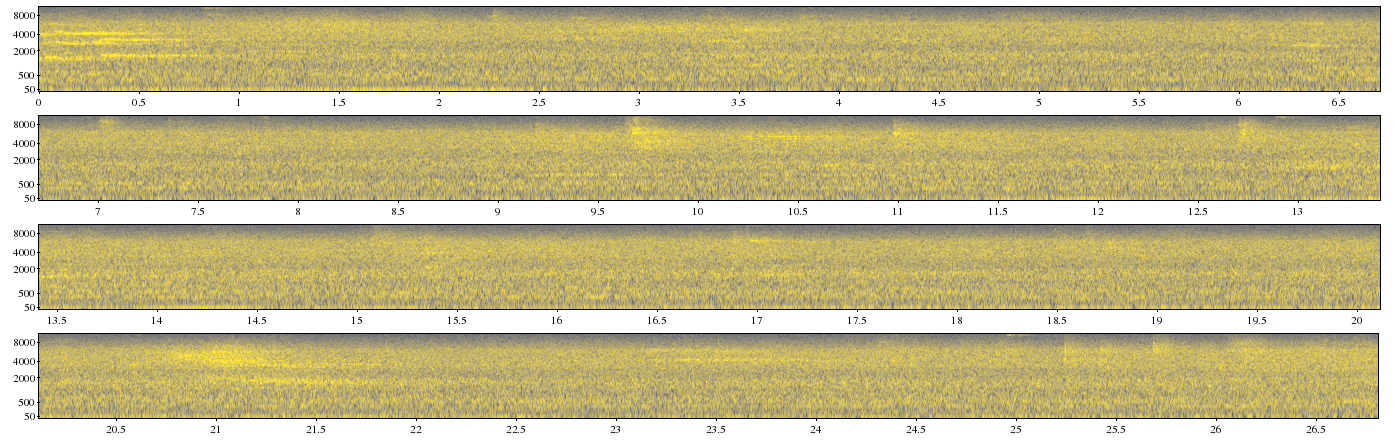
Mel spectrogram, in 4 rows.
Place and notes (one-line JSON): {"title": "Brno, ÚAN Zvonařka, Brno-Brno-střed, Česko - Central station atmoshere", "date": "2022-05-14 13:21:00", "description": "Zoom H6 + 2 Earsight mics.\nBus central station and there... a beautiful atmosphere is created under the large roof. Taken at a quiet time with little traffic.", "latitude": "49.19", "longitude": "16.62", "altitude": "205", "timezone": "Europe/Prague"}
